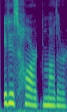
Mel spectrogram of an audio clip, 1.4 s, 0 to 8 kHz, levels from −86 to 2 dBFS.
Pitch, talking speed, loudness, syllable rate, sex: 200 Hz, 180 wpm, -15 LUFS, 4.2 syllables/s, female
